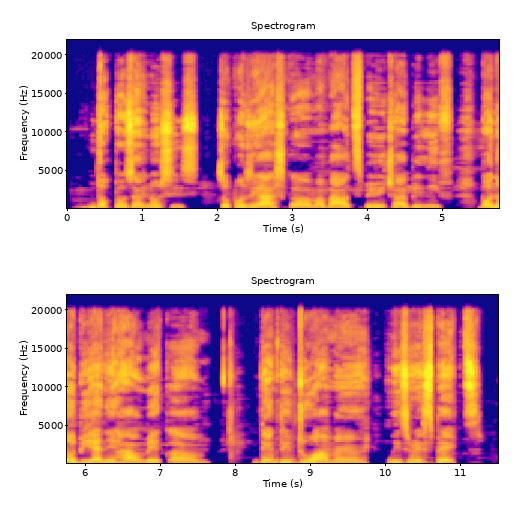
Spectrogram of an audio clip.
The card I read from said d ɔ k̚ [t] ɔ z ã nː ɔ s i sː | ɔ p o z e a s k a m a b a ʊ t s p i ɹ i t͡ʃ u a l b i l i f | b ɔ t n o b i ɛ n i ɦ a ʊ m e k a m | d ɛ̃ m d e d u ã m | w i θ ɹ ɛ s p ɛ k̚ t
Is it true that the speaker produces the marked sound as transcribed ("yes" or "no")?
yes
